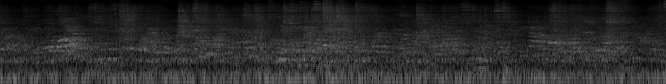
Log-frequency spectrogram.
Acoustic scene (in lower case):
restaurant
